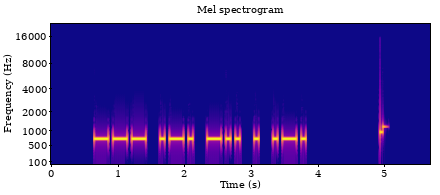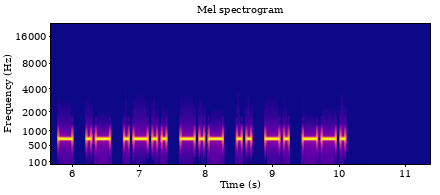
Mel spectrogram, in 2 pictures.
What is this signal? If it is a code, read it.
Morse code, heard as a keyed tone, about 17 wpm, 700 Hz. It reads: ORDER TALKING
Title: Sets of 2 Words - New Word Drill - 17wpm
